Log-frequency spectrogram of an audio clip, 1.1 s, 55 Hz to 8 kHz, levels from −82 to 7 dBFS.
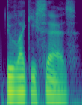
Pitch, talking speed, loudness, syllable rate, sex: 90 Hz, 215 wpm, -17 LUFS, 4.3 syllables/s, male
